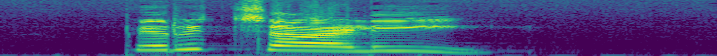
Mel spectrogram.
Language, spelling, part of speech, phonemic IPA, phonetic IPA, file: Tamil, பெருச்சாளி, noun, /pɛɾʊtʃtʃɑːɭiː/, [pe̞ɾʊssäːɭiː], Ta-பெருச்சாளி.ogg
- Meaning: 1. Greater bandicoot rat (Bandicota indica), and by extension, any bandicoot rat 2. the mount of Ganesha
